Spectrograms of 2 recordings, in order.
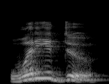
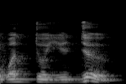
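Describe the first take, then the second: First: The words are squeezed and linked together. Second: Each word is said separately and clearly. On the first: The speaker calls it right. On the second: The speaker calls it wrong.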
